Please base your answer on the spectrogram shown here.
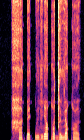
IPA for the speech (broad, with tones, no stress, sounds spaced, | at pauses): h a˨ k͡p ɛ˨ k͡p ɯ˨ r e˦ ə̯ qʷ ʌ˨ d ʌ˧ lʲ ɯ˦ qʷ ə˨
